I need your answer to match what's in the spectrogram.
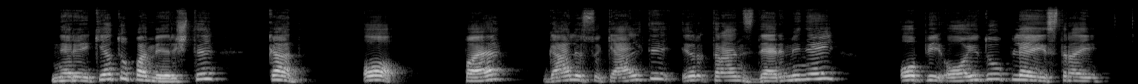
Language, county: Lithuanian, Tauragė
